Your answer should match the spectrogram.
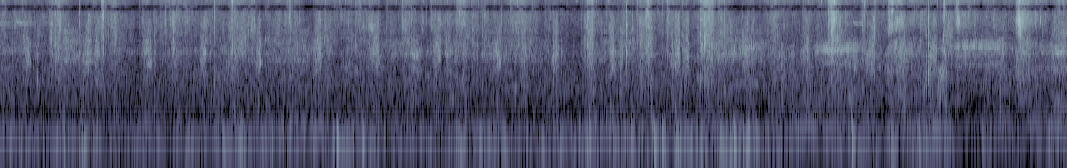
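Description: Faint bleating from Zwartbles sheep near the end, a few short pitched calls, over a low, uneven rumble on the microphone.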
